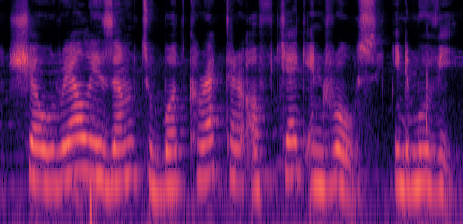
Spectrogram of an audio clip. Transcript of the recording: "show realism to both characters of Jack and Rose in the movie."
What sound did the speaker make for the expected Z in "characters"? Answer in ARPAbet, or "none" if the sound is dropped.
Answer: none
